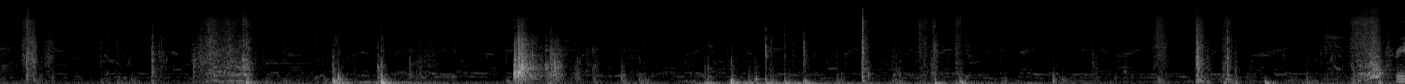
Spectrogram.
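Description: Gold aluminium card briefcases being handled: a string of separate knocks and scrapes as the cases are lifted, turned and set against each other, with short rustles between. The loudest knock comes about five seconds in.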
